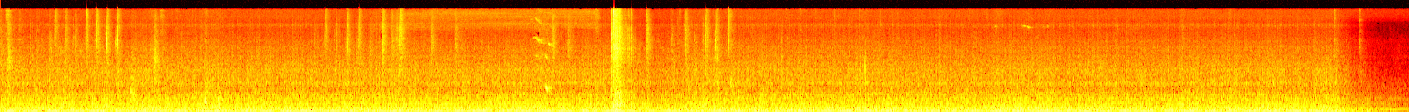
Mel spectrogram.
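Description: Steady rush of air at a register of a Miller packaged air conditioner, with a low hum from its blower. A single sharp click comes about twelve seconds in, and the sound falls away near the end.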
